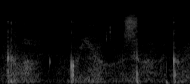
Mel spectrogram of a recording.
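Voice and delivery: "Colloquial soliloquy" whispered softly; ASMR whispered tongue twister. Shown as a demonstration. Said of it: "kind of a tongue twister".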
